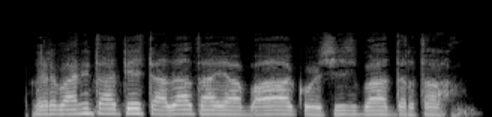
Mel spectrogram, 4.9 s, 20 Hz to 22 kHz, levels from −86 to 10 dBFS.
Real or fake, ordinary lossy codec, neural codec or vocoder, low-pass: fake; MP3, 32 kbps; codec, 16 kHz, 4 kbps, FunCodec, trained on Chinese and English, 50 frames a second; 7.2 kHz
